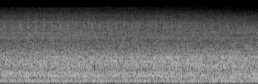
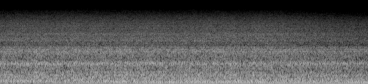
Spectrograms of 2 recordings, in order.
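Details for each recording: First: Salvage-auction car with a suspected bad battery, charging at 14.3 V, idling steadily and evenly with no knocks or misses over a hissy background; runs smoothly, normal idle. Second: Copart auction car just jump-started with a booster pack: even, steady hum with an airy rush on top, no misses or knocks; engine quieted down and idle settled after a rough start, check engine light on, alternator not charging.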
